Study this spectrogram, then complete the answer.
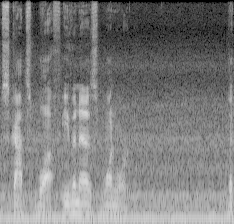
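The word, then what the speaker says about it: Scottsbluff: Um, other synthesizers will pronounce it Scotsluff, but it's actually pronounced Scotsluff even as one word.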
